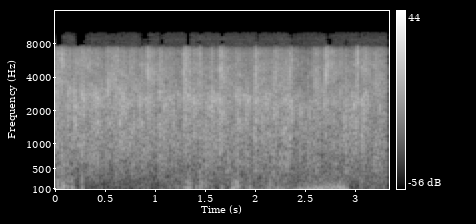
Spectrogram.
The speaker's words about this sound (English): So thank you all for joining the chamber. Let's give them a round of applause for joining us.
